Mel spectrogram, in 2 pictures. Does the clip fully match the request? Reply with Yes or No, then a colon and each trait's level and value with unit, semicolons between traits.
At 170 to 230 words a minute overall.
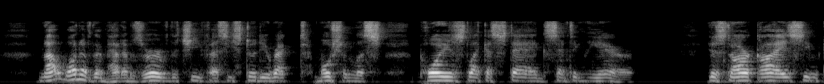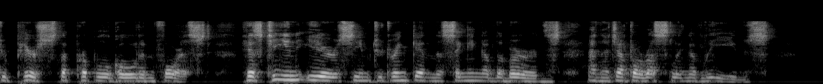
Yes: average, 175 wpm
